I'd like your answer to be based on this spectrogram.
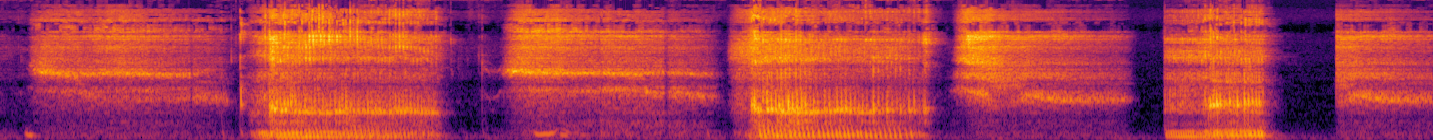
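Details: Loud, rough snores alternating with quieter breaths, about nine breath cycles a minute; snoring during sleep.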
